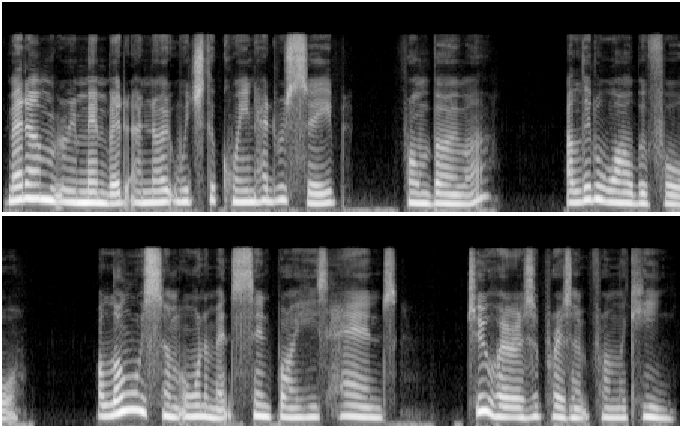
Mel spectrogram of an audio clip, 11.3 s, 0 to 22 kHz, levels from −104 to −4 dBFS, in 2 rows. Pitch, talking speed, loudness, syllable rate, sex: 200 Hz, 165 wpm, -17 LUFS, 5.2 syllables/s, female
